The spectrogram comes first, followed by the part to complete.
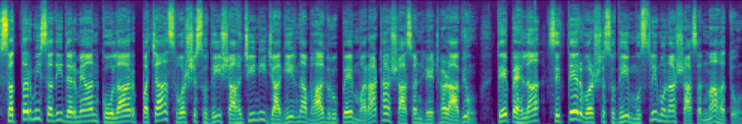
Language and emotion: Gujarati, neutral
